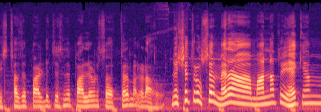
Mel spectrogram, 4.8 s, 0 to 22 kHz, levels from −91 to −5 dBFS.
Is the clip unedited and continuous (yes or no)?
no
